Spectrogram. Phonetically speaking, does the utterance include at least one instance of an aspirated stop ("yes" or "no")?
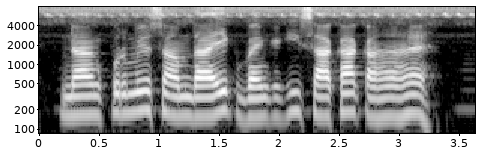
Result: yes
